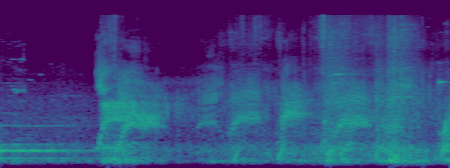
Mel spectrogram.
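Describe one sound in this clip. Weapon blows and bursts of impact crash in quick succession.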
